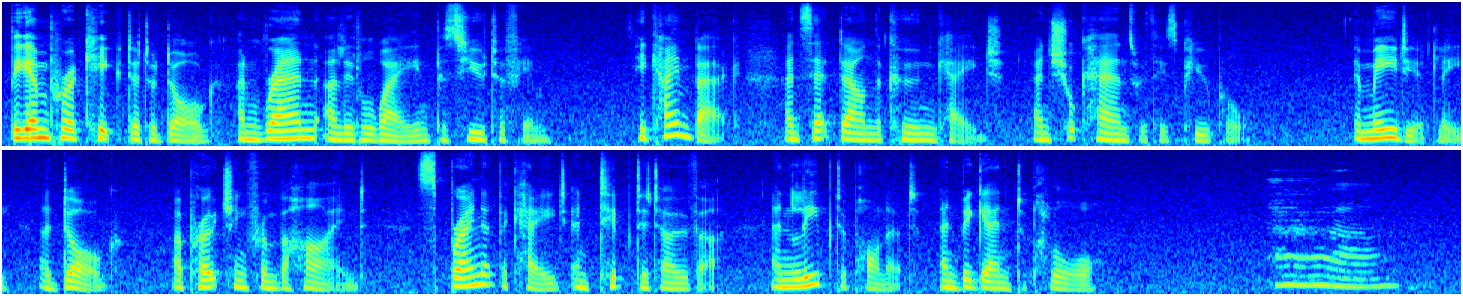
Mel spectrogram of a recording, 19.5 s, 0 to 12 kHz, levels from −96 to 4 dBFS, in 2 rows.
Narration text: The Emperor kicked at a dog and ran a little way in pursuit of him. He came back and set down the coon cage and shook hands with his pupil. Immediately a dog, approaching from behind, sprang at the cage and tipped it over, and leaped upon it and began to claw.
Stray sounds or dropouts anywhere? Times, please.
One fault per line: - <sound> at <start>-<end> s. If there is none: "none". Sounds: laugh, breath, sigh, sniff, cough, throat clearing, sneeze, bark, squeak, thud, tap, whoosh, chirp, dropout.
- sigh at 18.1-19.3 s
